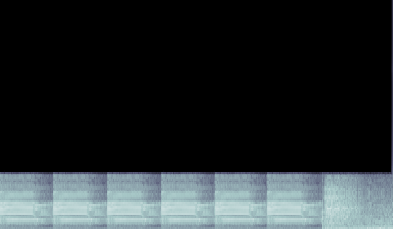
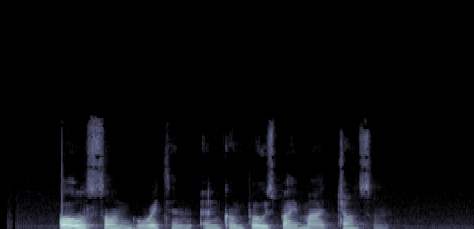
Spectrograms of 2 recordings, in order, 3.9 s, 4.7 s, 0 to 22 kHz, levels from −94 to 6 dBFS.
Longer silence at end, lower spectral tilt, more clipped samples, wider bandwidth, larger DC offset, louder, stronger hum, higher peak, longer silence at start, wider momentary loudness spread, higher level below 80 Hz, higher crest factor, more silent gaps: second, 0 s vs 1.05 s; second, -3 dB/octave vs -8 dB/octave; first, 0.6% vs under 0.1%; second, 5.4 kHz vs 10.5 kHz; first, 3% vs under 0.1%; first, -7 LUFS vs -25 LUFS; neither; first, 0 dBFS vs -4 dBFS; second, 0 s vs 0.6 s; second, 2 LU vs 20 LU; first, -34 dBFS vs -80 dBFS; second, 8 dB vs 22 dB; neither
